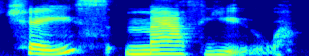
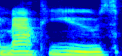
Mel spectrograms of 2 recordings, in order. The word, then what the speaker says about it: Matthew: What's so cool is, and I'm sure people say it because it's Chase Matthew, and I think people want to say Matthews, but I'm like making sure that I say it properly.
